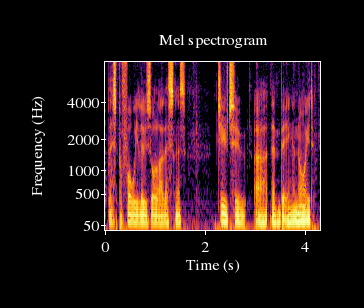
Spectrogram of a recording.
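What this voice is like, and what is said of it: Usual voice. Nothing is said of it.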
